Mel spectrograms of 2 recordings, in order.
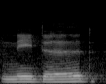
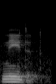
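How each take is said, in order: First: "needed" drawn out with a heavy, full second syllable; wrong pronunciation. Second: Said in the usual way. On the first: Shown as a demonstration. Teacher showing learners how not to say needed, overdone ending. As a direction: overdo the -ded of "needed", holding it long. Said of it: "it's not needed". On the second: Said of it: "It's needed".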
